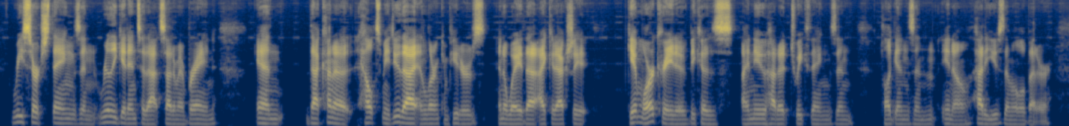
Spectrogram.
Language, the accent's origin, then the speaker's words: English; California, United States; I'm from California. I was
